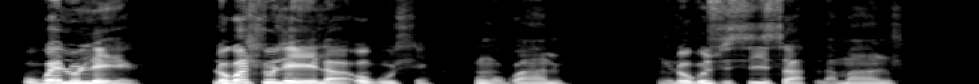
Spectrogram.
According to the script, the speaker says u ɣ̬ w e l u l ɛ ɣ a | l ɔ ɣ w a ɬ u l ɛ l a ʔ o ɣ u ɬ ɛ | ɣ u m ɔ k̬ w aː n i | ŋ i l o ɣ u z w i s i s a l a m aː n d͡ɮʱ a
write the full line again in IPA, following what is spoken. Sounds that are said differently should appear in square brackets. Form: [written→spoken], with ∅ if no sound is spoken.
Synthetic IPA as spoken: u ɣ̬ w e l u l ɛ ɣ a | l ɔ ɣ w a ɬ u l ɛ l a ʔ o ɣ u ɬ ɛ | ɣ u [m→ŋ] ɔ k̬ w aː [n→m] i | ŋ i l o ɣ u z w i s i s a l a m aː n d͡ɮʱ a

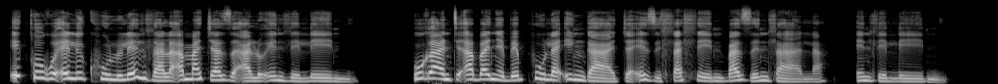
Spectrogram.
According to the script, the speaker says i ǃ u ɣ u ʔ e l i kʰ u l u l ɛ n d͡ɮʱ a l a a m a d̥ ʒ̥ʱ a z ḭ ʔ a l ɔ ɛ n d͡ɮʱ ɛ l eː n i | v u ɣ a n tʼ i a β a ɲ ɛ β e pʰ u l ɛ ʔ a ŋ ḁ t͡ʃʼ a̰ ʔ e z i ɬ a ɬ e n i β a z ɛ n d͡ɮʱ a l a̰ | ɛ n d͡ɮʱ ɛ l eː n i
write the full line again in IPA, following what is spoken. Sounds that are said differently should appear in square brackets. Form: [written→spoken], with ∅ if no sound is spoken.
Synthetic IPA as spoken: i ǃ u ɣ u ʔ e l i kʰ u l u l ɛ n d͡ɮʱ a l a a m a d̥ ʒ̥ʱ a z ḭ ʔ a l ɔ ɛ n d͡ɮʱ ɛ l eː n i | [v→ɣ] u ɣ a n tʼ i a β a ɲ ɛ β e pʰ u l [ɛ→a] ʔ [a→i] ŋ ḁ t͡ʃʼ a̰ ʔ e z i ɬ a ɬ e n i β a z ɛ n d͡ɮʱ a l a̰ | ɛ n d͡ɮʱ ɛ l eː n i

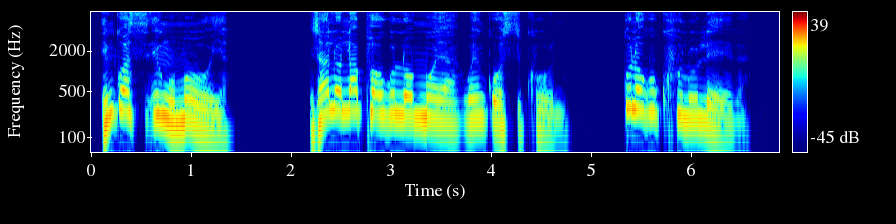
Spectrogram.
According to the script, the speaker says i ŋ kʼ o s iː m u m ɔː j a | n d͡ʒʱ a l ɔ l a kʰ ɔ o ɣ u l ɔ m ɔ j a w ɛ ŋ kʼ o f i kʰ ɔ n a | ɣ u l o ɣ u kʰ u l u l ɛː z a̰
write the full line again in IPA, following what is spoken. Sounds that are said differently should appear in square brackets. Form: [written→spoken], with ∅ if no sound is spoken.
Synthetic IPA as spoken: i ŋ kʼ o s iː [m→ŋ] u m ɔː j a | n d͡ʒʱ a l ɔ l a [kʰ→pʰ] ɔ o ɣ u l ɔ m ɔ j a w ɛ ŋ kʼ o [f→s] i kʰ ɔ n a | ɣ u l o ɣ u kʰ u l u l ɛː [z→ɣ] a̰

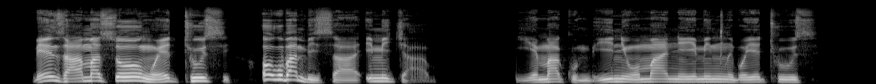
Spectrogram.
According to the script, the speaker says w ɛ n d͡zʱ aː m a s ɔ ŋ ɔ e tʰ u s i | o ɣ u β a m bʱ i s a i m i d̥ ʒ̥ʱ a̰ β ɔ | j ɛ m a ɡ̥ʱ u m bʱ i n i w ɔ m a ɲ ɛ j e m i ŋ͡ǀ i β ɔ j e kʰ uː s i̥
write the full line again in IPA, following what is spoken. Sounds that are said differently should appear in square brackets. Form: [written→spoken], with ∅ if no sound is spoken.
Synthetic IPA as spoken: [w→β] ɛ n d͡zʱ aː m a s ɔ ŋ ɔ e tʰ u s i | o ɣ u β a m bʱ i s a i m i d̥ ʒ̥ʱ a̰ β ɔ | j ɛ m a ɡ̥ʱ u m bʱ i n i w ɔ m a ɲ ɛ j e m i ŋ͡ǀ i β ɔ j e [kʰ→tʰ] uː s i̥

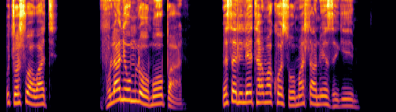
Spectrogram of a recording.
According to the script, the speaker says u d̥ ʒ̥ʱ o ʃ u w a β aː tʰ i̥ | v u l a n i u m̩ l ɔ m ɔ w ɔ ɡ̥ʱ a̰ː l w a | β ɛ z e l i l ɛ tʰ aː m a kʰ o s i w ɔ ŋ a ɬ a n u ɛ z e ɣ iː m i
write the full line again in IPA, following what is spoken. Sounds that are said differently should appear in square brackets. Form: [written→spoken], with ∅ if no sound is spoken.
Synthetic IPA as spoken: u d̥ ʒ̥ʱ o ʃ u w a [β→w] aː tʰ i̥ | v u l a n i u m̩ l ɔ m ɔ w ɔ [ɡ̥ʱ→b̥ʱ] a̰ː l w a | β ɛ [z→s] e l i l ɛ tʰ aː m a kʰ o s i w ɔ [ŋ→m] a ɬ a n u ɛ z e ɣ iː m i

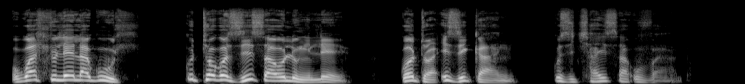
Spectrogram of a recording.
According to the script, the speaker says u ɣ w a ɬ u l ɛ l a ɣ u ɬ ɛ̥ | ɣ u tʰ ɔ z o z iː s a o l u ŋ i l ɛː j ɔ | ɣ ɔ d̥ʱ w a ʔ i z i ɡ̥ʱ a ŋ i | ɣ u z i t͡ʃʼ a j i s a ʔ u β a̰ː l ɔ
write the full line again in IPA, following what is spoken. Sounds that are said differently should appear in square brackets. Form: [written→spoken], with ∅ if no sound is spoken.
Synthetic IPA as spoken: u ɣ w a ɬ u l ɛ l a ɣ u ɬ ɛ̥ | ɣ u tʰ ɔ [z→ɣ] o z [iː→i] s a o l u ŋ i l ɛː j ɔ | ɣ ɔ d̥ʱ w a ʔ i z i ɡ̥ʱ a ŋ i | ɣ u z i t͡ʃʼ a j i s a ʔ u [β→v] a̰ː l ɔ

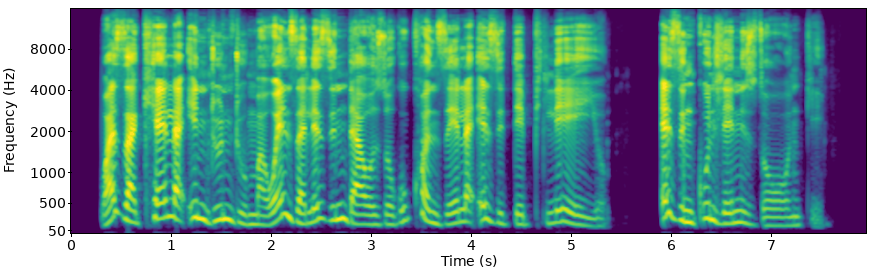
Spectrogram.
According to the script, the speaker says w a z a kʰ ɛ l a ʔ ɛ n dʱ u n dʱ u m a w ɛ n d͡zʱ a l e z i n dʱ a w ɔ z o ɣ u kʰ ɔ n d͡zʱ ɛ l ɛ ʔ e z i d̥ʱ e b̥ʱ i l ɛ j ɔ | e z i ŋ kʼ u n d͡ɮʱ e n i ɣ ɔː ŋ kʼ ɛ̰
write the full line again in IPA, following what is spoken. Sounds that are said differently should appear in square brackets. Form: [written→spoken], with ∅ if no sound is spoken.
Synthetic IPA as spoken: w a z a kʰ ɛ l a ʔ [ɛ→i] n dʱ u n dʱ u m a w ɛ n d͡zʱ a l e z i n dʱ a w ɔ z o ɣ u kʰ ɔ n d͡zʱ ɛ l [ɛ→a] ʔ e z i d̥ʱ e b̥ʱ i l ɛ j ɔ | e z i ŋ kʼ u n d͡ɮʱ e n i [ɣ→z] ɔː ŋ kʼ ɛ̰

